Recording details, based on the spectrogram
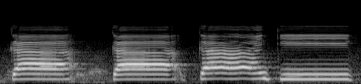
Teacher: Tempat keluarnya ee berdekatan dengan huruf qof. yaitu ada di pangkal lidah juga, hanya saja agak keluar sedikit. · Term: huruf kaf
